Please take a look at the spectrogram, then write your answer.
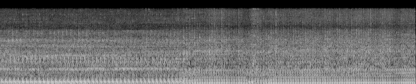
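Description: A two-stroke brush cutter engine runs steadily after starting, a loud, close, continuous buzzing drone that dips briefly in pitch partway through and then settles back to an even idle, with no talking.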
